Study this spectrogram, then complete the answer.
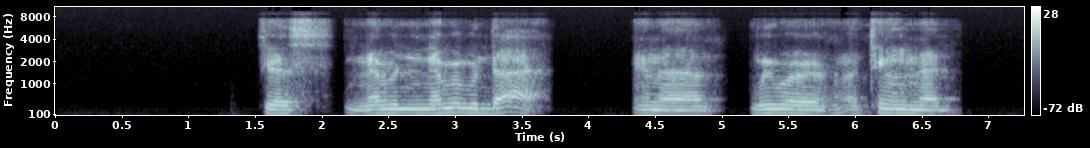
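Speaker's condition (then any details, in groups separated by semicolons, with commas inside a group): Parkinson's; age 70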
